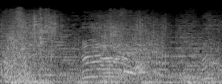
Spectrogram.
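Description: Film battle soundtrack: orchestral music with a sudden crash right at the start and a shouted, falling cry about a second in.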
